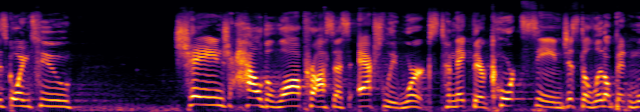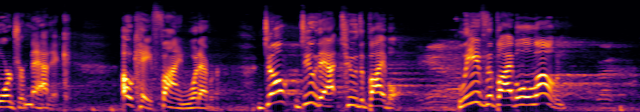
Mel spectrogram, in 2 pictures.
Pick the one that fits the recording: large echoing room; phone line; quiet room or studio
large echoing room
